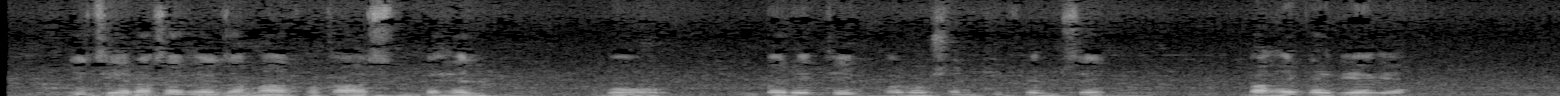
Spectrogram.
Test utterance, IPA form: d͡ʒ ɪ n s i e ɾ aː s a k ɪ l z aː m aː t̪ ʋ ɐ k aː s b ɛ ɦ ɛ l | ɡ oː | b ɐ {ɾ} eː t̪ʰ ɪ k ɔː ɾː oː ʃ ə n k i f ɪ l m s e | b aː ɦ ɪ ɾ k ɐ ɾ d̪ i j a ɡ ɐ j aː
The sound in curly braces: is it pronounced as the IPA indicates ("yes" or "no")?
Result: yes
